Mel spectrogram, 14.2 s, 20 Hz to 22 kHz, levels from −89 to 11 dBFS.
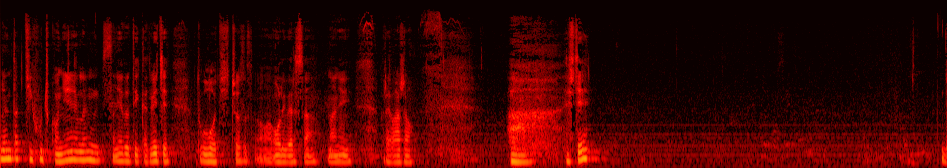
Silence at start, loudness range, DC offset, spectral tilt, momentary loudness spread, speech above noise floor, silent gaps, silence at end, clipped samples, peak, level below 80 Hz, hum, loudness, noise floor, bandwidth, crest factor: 0 s; 23 LU; under 0.1%; -5.5 dB/octave; 25 LU; 25 dB; none; 0 s; under 0.1%; -22 dBFS; -76 dBFS; none; -41 LUFS; -64 dBFS; 17 kHz; 20 dB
